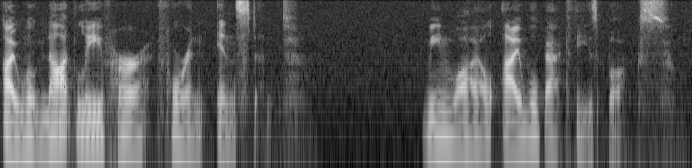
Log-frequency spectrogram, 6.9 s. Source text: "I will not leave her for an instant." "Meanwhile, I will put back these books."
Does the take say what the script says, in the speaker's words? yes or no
no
